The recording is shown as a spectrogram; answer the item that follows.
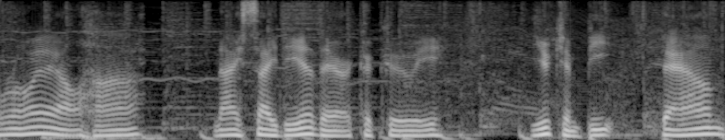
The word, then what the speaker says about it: Kukui: Kukuki. Kukuki. Kukui. Kukui. No, Kukui. Yeah. There's not another K in there, evil bud.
